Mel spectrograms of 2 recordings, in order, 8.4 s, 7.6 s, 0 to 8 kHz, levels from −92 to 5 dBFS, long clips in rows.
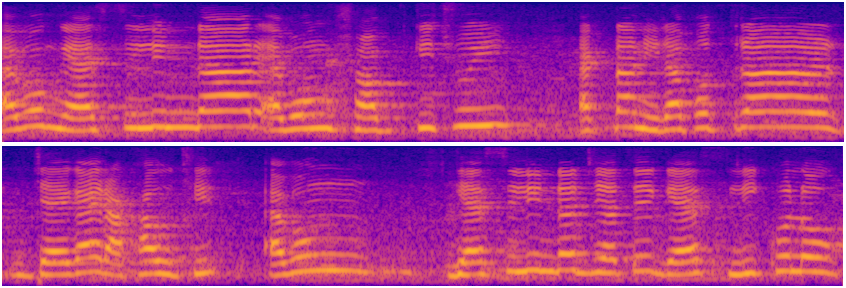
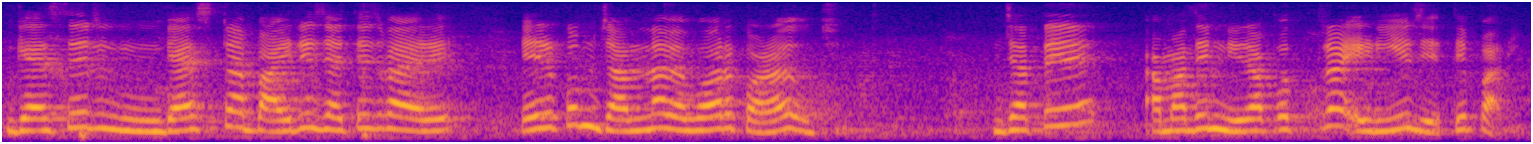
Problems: none marked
